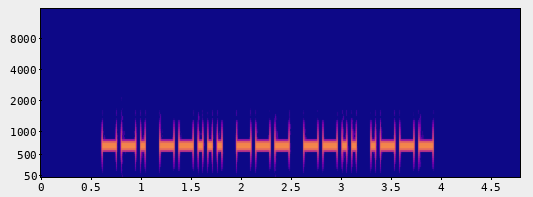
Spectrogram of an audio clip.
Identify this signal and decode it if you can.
Morse code, heard as a keyed tone, about 25 wpm, 700 Hz. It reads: G7OZJ
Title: DXCC-100 Call Signs - 5 Characters - Repeated 3x - 25wpm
